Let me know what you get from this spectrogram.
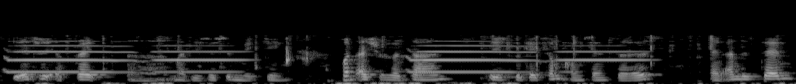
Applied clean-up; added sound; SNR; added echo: classical method Wiener filter.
